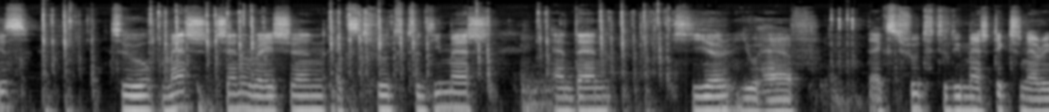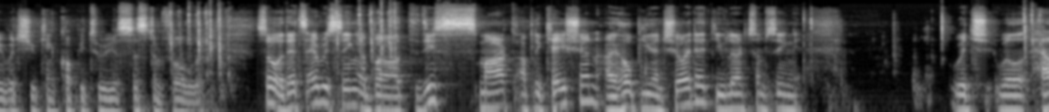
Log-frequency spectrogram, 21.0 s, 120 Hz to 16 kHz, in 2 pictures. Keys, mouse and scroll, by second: 0.0-6.7 typing, 4.7 Return, 8.3 click, 11.9-14.8 typing, 13.5 click, 18.5 click, 20.8 ctrl+c.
